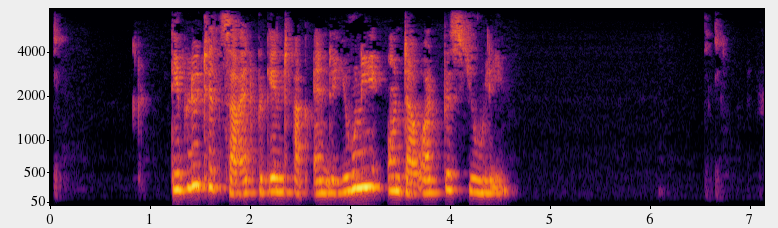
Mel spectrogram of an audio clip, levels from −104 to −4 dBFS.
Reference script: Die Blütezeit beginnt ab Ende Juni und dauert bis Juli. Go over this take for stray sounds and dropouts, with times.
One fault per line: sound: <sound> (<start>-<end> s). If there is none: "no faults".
no faults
